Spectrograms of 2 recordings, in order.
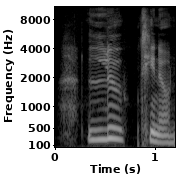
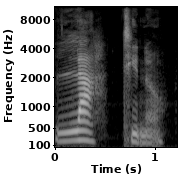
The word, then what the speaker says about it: Lutino: But that's not how you say it. Can you put the multiple option on screen next time? Oh, brother. Sure. But no, how you spell this, chat, is this. Lutino, not Latino. Lutino.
